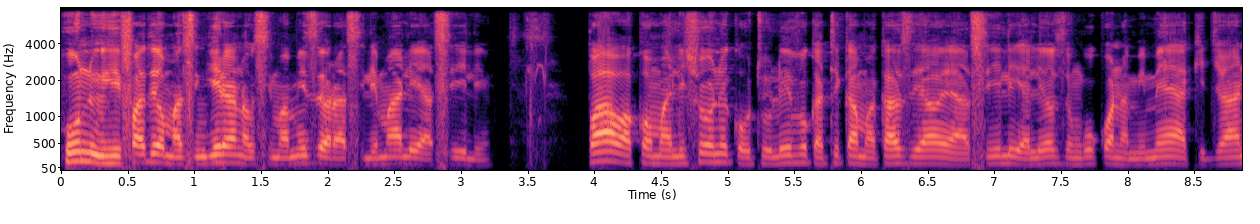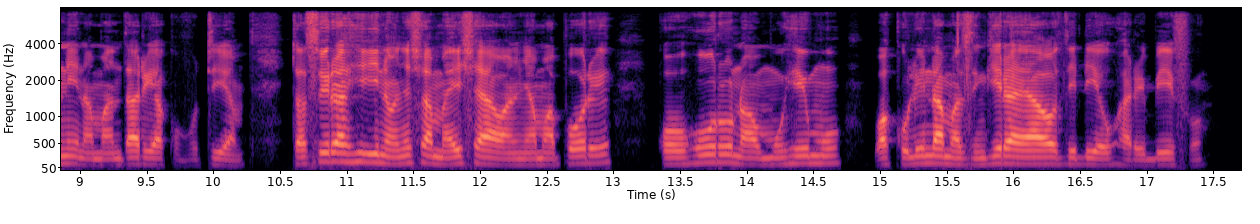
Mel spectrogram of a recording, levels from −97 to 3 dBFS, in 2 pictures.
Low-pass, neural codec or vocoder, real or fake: 7.2 kHz; none; real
